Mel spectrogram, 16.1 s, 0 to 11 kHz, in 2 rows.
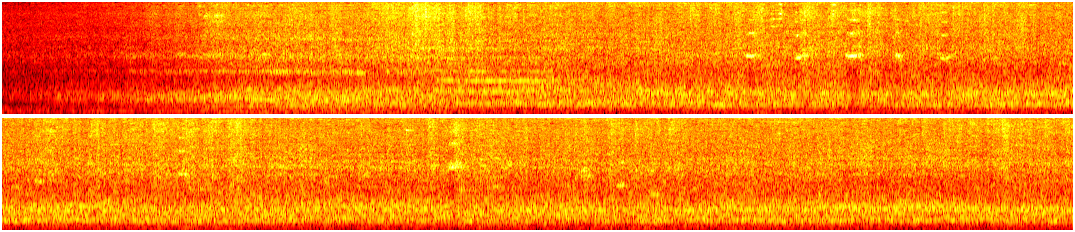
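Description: ET41 twin-section electric locomotive passing, followed by a long freight train of loaded open coal wagons rolling by. The sound swells quickly over the first two seconds as the locomotive arrives, then holds as a loud, steady rumble of wagon wheels on rail, with a few short high tones near the start.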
